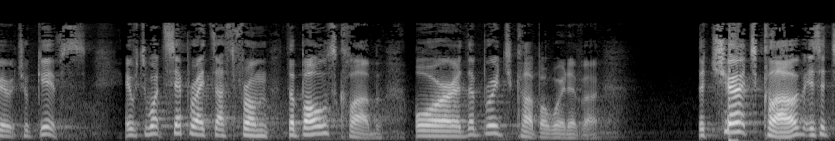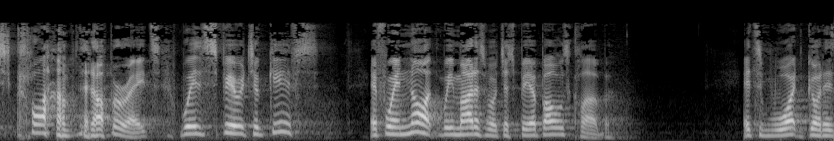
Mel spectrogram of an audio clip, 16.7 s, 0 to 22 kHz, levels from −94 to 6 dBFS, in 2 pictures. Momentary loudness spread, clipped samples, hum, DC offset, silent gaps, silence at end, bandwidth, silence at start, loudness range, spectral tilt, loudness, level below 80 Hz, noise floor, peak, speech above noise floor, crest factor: 15 LU; under 0.1%; none; under 0.1%; none; 0 s; 11.5 kHz; 0 s; 6 LU; -3.5 dB/octave; -20 LUFS; -60 dBFS; -78 dBFS; -2 dBFS; 58 dB; 20 dB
